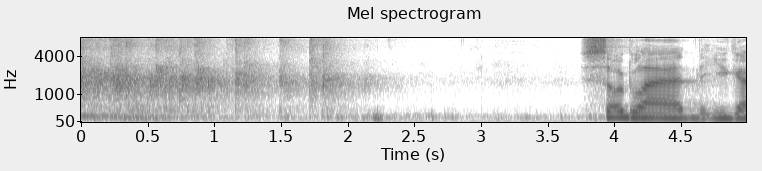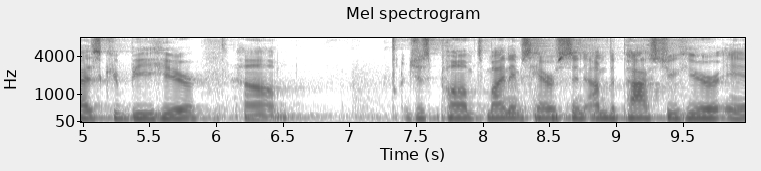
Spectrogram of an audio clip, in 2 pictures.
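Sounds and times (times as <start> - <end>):
audience clapping hands: 0.0 - 2.5
speech: 3.9 - 6.6, 7.4 - 9.9.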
